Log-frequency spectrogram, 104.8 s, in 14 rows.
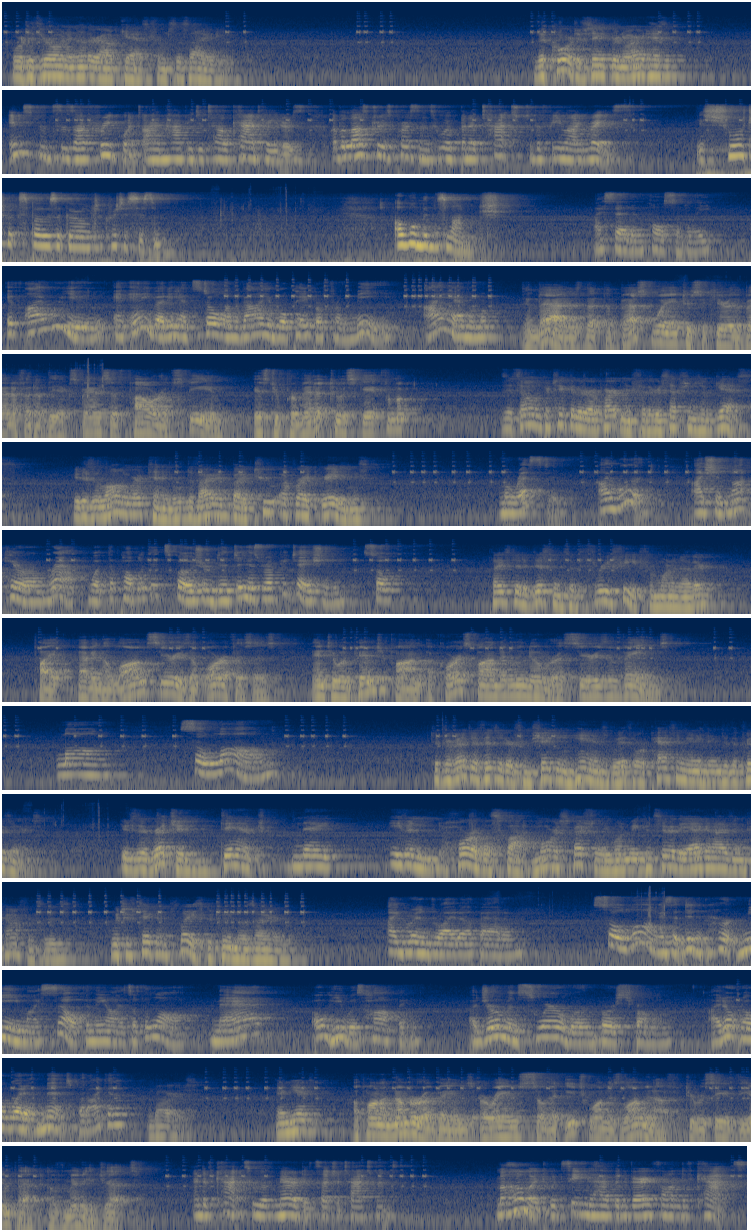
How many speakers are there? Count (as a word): five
